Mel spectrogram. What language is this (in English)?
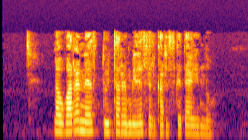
Basque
